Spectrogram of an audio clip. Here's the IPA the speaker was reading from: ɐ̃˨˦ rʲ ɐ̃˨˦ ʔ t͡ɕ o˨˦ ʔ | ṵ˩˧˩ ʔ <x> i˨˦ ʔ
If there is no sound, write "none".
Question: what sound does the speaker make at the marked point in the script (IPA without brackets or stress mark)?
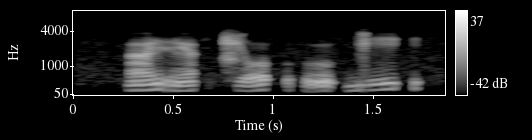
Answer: ɡ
